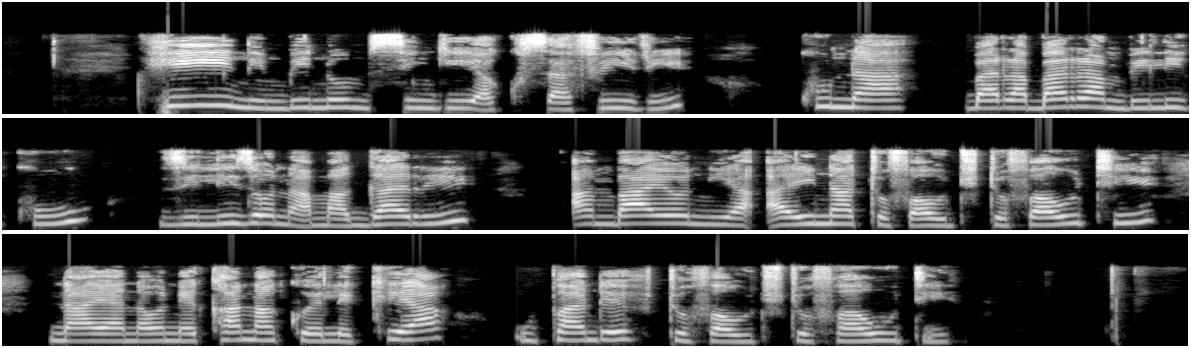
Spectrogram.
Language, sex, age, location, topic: Swahili, female, 25-35, Nairobi, government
